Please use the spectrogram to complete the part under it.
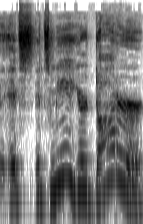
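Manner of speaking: stunned and drawn out, very high. Retelling a movie scene where a daughter comes home: imitating someone surprised. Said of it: "she's all surprised".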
